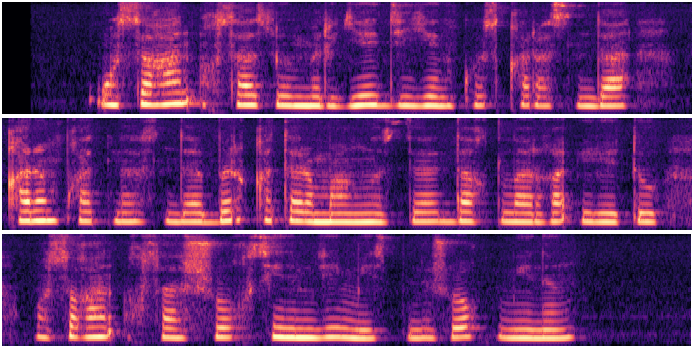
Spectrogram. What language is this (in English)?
Kazakh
